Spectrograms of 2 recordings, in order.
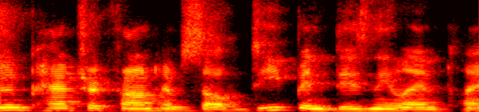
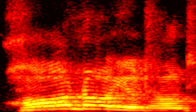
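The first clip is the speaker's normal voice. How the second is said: higher, louder panicked refusal; alarmed cry; 10 semitones higher, 7 dB louder than usual. Acted. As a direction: balk in fright at the door. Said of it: "he cried in alarm".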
